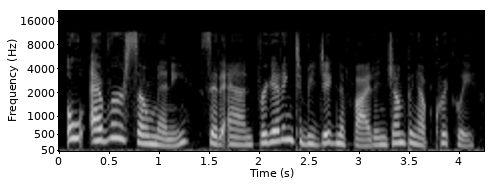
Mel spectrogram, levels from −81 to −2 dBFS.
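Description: Low bit depth without dither runs throughout this speech clip, giving a grainy distortion that tracks the talker rather than sitting as steady hiss. The likely cause is the audio being cut down to roughly 10 bits by plain truncation, with no dither added first. Because the rounding error follows the waveform, it grows rough on quiet syllables and decaying word endings. That error sits roughly 50 dB below the speech.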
